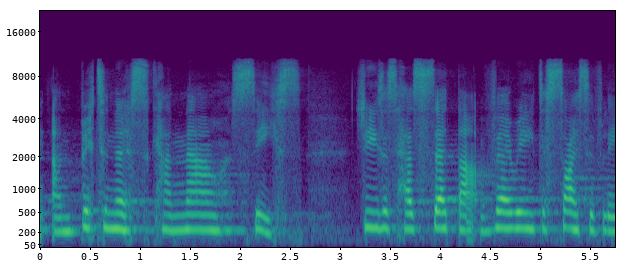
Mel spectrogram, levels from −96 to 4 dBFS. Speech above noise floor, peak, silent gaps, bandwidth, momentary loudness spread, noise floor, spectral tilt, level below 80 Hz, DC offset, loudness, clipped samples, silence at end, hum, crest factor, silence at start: 29 dB; -12 dBFS; none; 11 kHz; 9 LU; -59 dBFS; -4 dB/octave; -78 dBFS; under 0.1%; -30 LUFS; under 0.1%; 0 s; none; 16 dB; 0 s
